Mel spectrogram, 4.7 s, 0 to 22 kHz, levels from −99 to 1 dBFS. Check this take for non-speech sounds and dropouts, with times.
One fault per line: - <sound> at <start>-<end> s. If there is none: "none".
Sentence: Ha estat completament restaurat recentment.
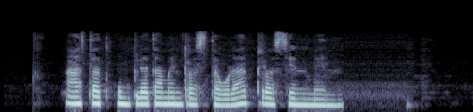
none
